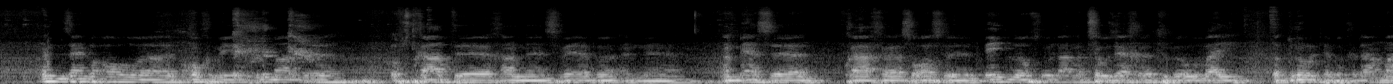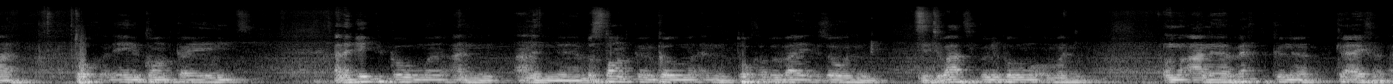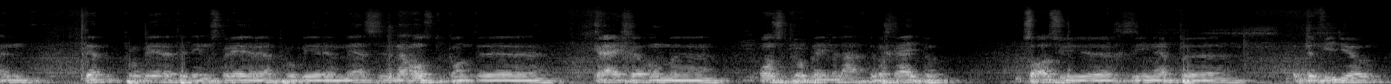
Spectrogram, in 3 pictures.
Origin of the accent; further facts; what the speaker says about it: Iraq; moved away; Ik ben ook een van de vluchtelingen uit Irak. Misschien zie ik het al niet zo uit als een Irakees, maar dat ben ik wel.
